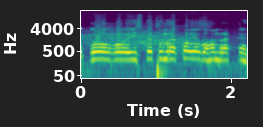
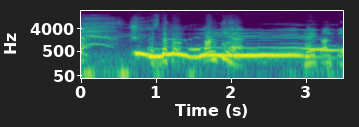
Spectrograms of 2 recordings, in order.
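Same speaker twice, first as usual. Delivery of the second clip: mock crying baby talk; 8 semitones higher, much slower than usual. Mimicking her crying.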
